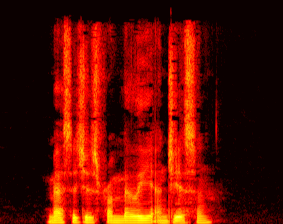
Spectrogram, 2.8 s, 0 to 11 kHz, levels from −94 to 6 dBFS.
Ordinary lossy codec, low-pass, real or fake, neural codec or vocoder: AAC, 48 kbps; 9.9 kHz; real; none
